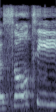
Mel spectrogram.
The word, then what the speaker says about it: Solty: So Salty is spelled S-O-L-T-Y. Ray is R-E-I, like Ray Ayanami from Neon Genesis.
